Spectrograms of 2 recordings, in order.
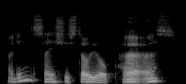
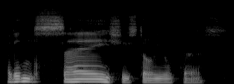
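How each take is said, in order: First: The stress falls on the word 'purse'. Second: The stress falls on the word 'say'.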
